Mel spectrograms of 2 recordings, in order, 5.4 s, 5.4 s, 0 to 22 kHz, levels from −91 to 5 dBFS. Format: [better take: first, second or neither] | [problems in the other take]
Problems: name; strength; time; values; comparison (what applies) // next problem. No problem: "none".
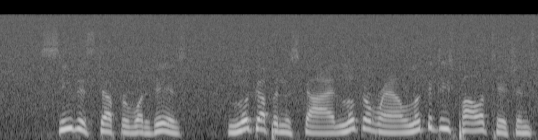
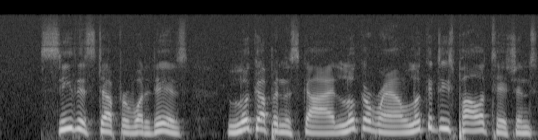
second | hiss; loud; throughout; 6 dB below the speech; faint in the second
